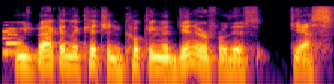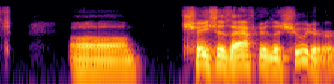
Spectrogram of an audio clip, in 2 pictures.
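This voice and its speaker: In an American accent, a man of medium pitch talks very slowly with lively intonation over a quiet background. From US West Coast, Oakland California. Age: 80s+. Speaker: author and journalist. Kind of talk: interview storytelling. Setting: podcast. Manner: halting, many fillers.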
